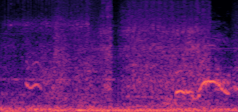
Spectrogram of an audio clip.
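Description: Horror-trailer sound design: a steady low rumble under a dense noisy bed, with short wavering cries about halfway through and again near the end.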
